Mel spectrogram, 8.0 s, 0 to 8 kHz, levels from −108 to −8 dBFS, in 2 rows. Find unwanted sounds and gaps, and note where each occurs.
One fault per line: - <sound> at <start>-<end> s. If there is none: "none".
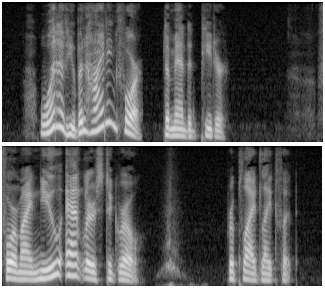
- whoosh at 5.9-6.6 s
